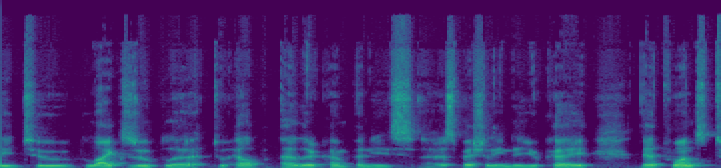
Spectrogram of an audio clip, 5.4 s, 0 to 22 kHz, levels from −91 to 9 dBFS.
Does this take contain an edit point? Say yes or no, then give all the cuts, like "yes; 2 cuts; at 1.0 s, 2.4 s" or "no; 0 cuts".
no; 0 cuts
